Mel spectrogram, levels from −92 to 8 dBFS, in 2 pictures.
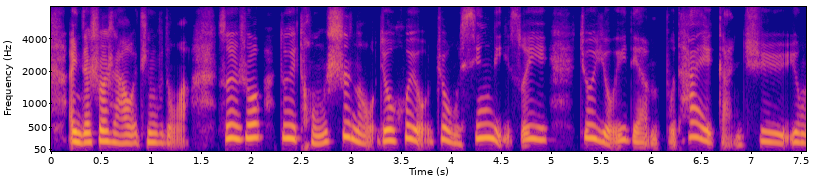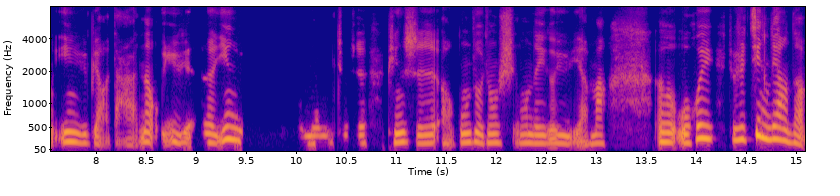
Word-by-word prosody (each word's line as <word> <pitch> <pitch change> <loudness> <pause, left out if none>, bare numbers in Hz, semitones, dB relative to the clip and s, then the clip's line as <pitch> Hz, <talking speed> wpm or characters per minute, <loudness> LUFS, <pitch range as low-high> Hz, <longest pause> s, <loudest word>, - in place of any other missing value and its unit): “哎， - - +5
你 200 - +8
在 190 - +6
说 215 +2 +5
啥？ 180 -3 0
我 175 - -1
听 195 +1 0
不 180 - -6
懂 165 -1 -6
啊”。 - - -5 0.3
所 275 - +3
以 265 - +4
说 280 +2 +4 0.2
对 275 -1 +4
于 - - +3
同 175 -8 -3
事 305 +8 +2
呢， 210 -7 +2
我 - - -8
就 225 +1 +5
会 270 +5 0
有 230 - +2
这 255 - -2
种 205 -7 0
心 275 - +2
理， 255 - -2
所 - - -4
以 250 -2 0 0.3
就 285 -3 +2
有 215 -8 +1
一 120 - -1
点 100 -4 -3 0.2
不 - - -7
太 280 -7 0
敢 155 -5 -12
去 195 +3 -3
用 190 -2 -2
英 200 0 +3
语 175 -1 -2
表 175 - -6
达， - - -11
那 200 - +1
语 200 -4 -2
言 - - -2
的 185 -2 0
英 245 +7 +4
语 220 - -2 0.5
我 160 0 -5
们 165 +2 -10
就 170 - -16
是 170 0 -5 0.2
平 190 0 +2
时， 175 -2 -2
啊， - - -7
工 185 +1 0
作 195 -2 0
中 180 +1 -1
使 180 - -8
用 180 0 -2
的 170 - 0
一 170 - 0
个 - - -2
语 165 -2 -1
言 - - -6
嘛。 175 +1 -3 0.5
呃， 200 -2 +4
我 - - +3
会 270 +5 +4
就 235 - -2
是 250 - +4
尽 275 +3 +6
量 245 -5 +4
地 175 - -1
195 Hz, 290 characters per minute, -21 LUFS, 175-250 Hz, 0.5 s, 你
